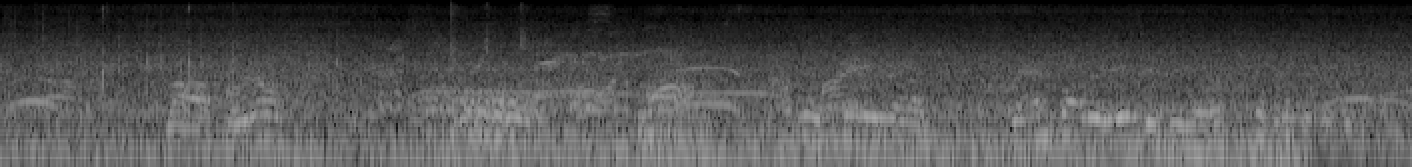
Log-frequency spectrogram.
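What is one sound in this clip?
Large ocean waves crash and roar.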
